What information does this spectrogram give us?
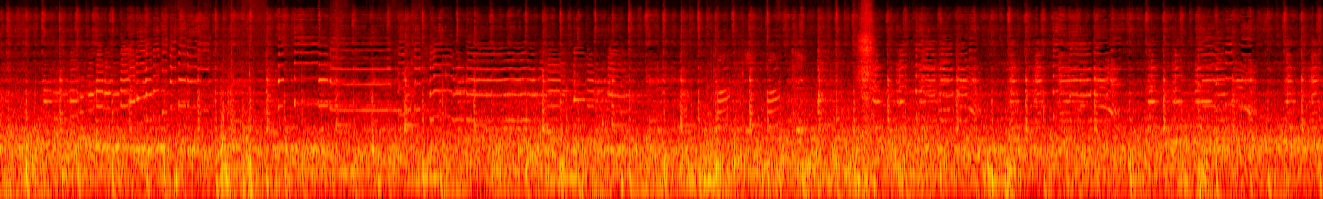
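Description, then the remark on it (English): A car drives along a street in traffic, with a steady low rumble of engine and road noise throughout and scattered high whining tones over the top. “She made it safely across the street. I did not run her over.”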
